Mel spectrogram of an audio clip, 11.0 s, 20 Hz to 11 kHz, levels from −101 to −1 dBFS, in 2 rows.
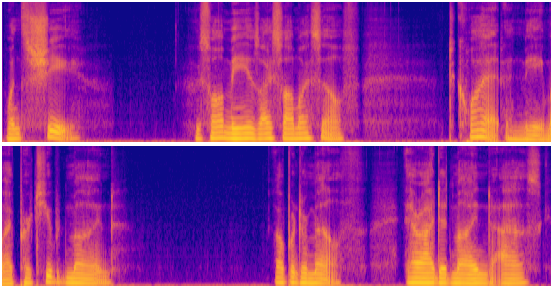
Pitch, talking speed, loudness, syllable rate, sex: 115 Hz, 135 wpm, -18 LUFS, 4.4 syllables/s, male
